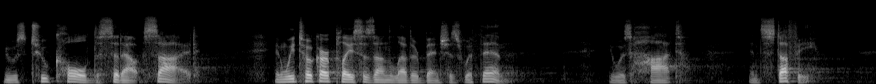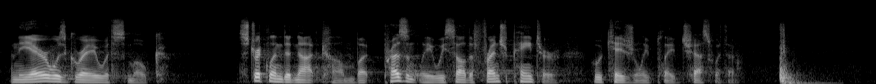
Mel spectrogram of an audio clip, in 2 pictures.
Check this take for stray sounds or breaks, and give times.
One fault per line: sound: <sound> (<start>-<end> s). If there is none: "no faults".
sound: thud (16.6-17.2 s)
